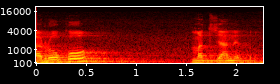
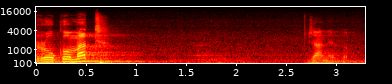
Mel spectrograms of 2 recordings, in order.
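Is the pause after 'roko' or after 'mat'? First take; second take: after roko; after mat. First: There is a pause right after 'roko'. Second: There is a pause right after 'mat'.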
